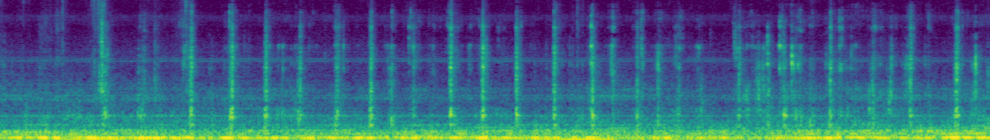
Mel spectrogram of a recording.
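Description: A person chewing a mouthful of chicken burger, with soft wet clicks and smacks of the mouth at about two a second.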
